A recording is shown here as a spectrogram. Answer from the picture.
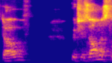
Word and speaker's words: Dubh: it's a it's a it's a letter that doesn't really exist in english it's slightly somewhere between a b and a v i mean that's why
